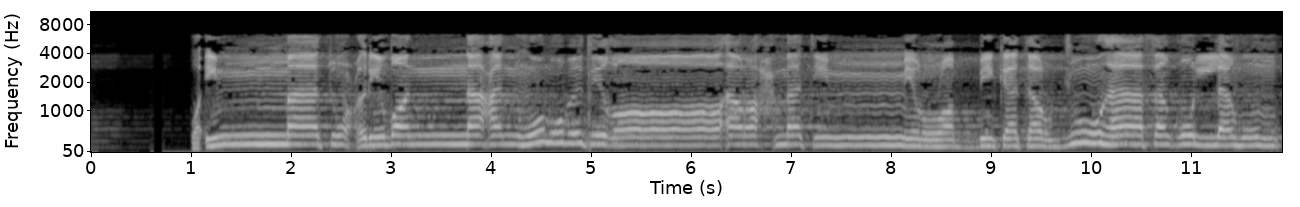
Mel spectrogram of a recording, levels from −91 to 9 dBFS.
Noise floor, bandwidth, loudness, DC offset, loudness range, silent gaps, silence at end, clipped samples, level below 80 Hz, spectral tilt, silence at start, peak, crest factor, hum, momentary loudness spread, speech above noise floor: -60 dBFS; 6.6 kHz; -19 LUFS; 0.3%; 2 LU; none; 0 s; under 0.1%; -66 dBFS; -3.5 dB/octave; 1 s; -2 dBFS; 18 dB; none; 6 LU; 39 dB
